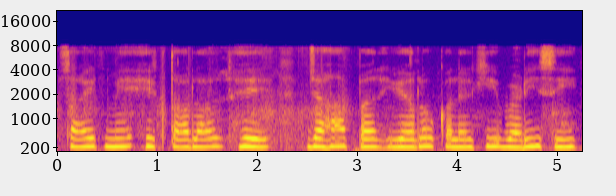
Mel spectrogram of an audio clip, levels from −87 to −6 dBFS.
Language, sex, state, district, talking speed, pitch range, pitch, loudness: Hindi, female, Madhya Pradesh, Bhopal, 150 wpm, 215-230 Hz, 225 Hz, -15 LUFS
